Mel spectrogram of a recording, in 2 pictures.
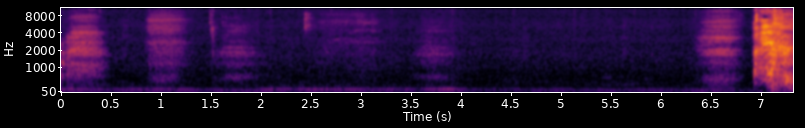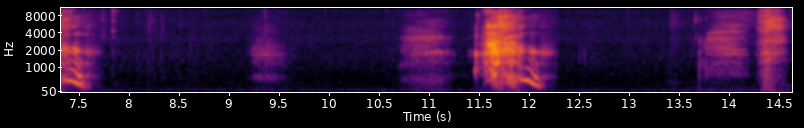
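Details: Sneezing challenge: three forceful sneezes, each preceded by quick catching breaths, with soft sniffing and breathing between them.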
